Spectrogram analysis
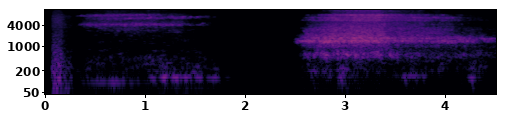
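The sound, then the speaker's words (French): A deep breath in and out during a breathing exercise, heard as two long, airy rushes of breath separated by a short silent pause, with no talk over them. “On reprend une grande inspire, expire.”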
